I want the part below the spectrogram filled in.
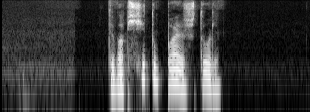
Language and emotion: Russian, neutral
